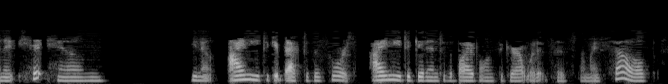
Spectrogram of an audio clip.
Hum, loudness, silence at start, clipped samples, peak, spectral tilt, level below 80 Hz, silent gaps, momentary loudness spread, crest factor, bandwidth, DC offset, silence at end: none; -26 LUFS; 0 s; under 0.1%; -4 dBFS; -9.5 dB/octave; -62 dBFS; 1.16-1.30 s, 1.65-1.72 s, 1.83-1.88 s; 11 LU; 22 dB; 5.2 kHz; under 0.1%; 0.2 s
